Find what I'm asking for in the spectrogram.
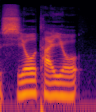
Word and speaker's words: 塩対応: OK，好，那今天呢，呃，标题比较长哦，是第一百二十六集，谈单能力、销售的天分、日文单字言对应，但是它的发音其实叫做西欧太优。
